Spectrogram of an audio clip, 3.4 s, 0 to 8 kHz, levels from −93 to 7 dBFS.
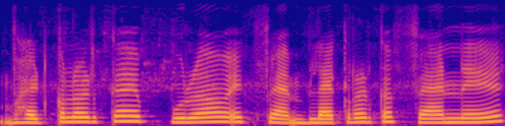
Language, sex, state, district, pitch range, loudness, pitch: Hindi, female, Chhattisgarh, Kabirdham, 245-295 Hz, -14 LUFS, 275 Hz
